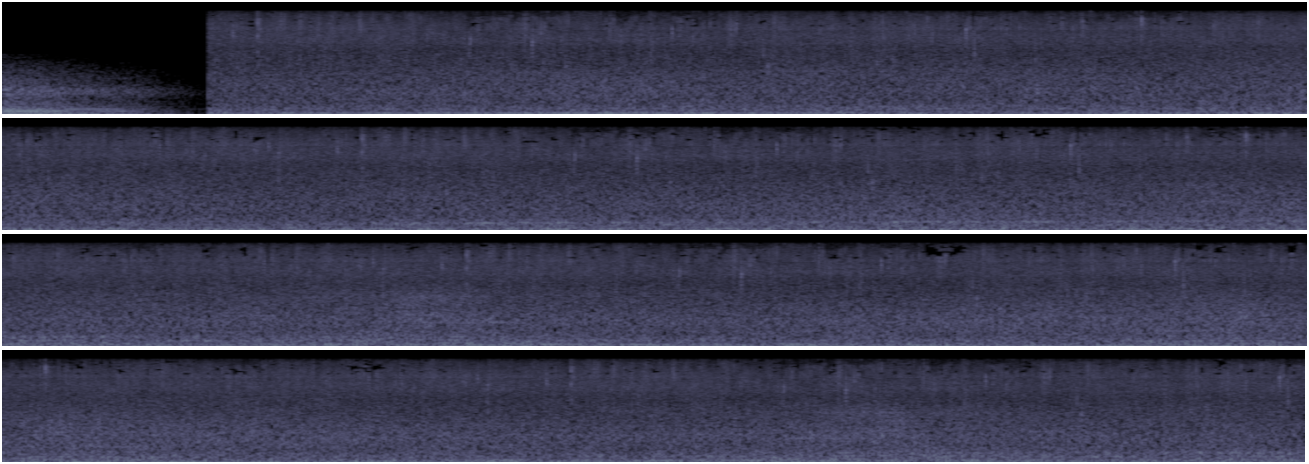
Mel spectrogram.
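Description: Rain falls steadily on pavement.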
